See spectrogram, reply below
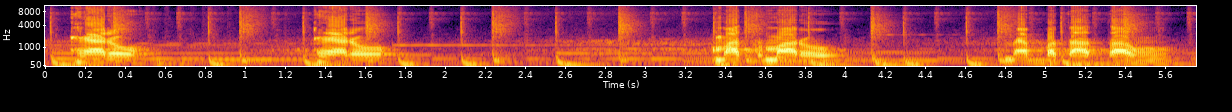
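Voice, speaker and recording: A man's voice: medium pitch, steady tone, unhurried, fairly bright tone, soft background music, natural voice. A man voicing a captured, panicked army captain in an audiobook, stammering and flustered. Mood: frightened. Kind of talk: audiobook character reading.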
